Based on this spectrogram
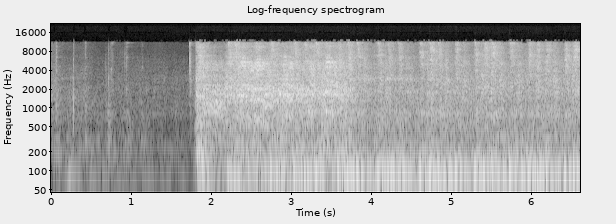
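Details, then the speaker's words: Slammed 1973 VW Thing, first start in 2 years after dual carbs and cleaned-up junk distributor fitted; catches after short crank, busy idle with light rapid ticking; valve train noise, owner unsure if valves were adjusted, suspects valve adjustment needed; generator also noisy. "that's some pretty good valve train noise I don't remember if I even adjusted that I think I did probably needs a valve adjustment"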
